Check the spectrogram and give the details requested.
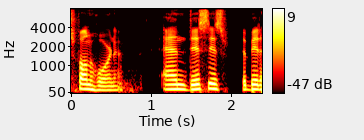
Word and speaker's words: Van Hoorne: cool so my name is fun Horner and this is a bit hard to pronounce so you can also say I've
